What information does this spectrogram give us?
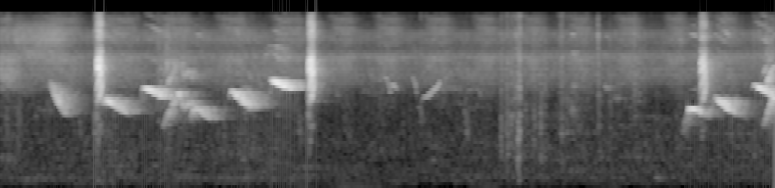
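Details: Ultramarine grosbeak singing at a rival: a run of five or six quick whistled notes stepping downward, a pause with faint twitters, then a brief renewed burst with sharp clicks.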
